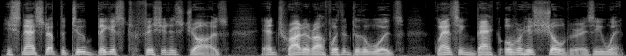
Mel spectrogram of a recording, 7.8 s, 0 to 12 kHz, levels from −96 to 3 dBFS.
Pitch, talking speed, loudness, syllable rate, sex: 100 Hz, 200 wpm, -23 LUFS, 4.6 syllables/s, male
